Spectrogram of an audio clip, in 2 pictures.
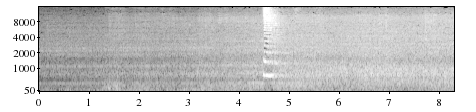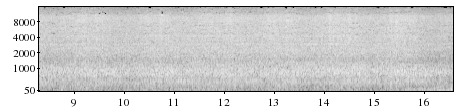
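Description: A train approaching and running past, growing louder. About four and a half seconds in there is one short horn blast, the loudest sound, followed by the steady noise of the train running by.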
